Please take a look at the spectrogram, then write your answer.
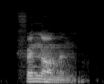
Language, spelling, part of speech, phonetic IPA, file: Ukrainian, феномен, noun, [feˈnɔmen], LL-Q8798 (ukr)-феномен.wav
- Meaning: phenomenon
